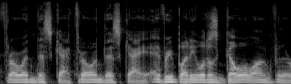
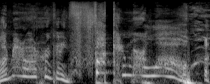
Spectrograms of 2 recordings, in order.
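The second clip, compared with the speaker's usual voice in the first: put-on screaming rant, higher pitch. Retelling a movie scene, imitating Paul Giamatti screaming. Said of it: "just screams at the top of".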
